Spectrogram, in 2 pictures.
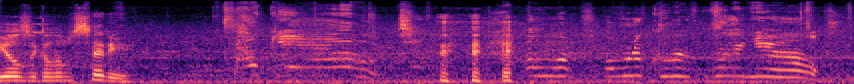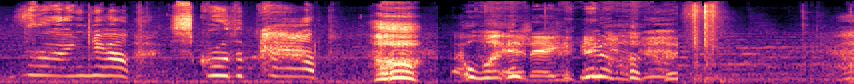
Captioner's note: gasps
